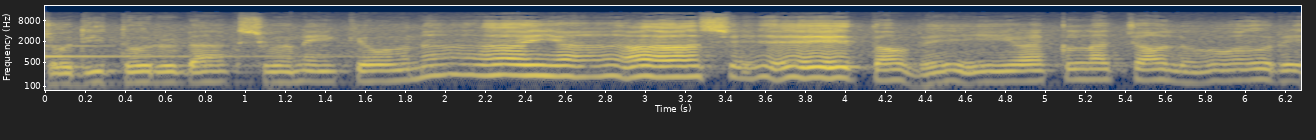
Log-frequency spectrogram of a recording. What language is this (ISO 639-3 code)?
ben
